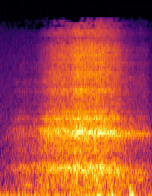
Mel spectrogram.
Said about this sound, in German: Jetzt atmet …, nimmt die Schuhe, zieht sie an, geht raus, geht direkt wieder rein und holt sich eine Jacke und Handschuhe, denn es ist sehr kalt.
